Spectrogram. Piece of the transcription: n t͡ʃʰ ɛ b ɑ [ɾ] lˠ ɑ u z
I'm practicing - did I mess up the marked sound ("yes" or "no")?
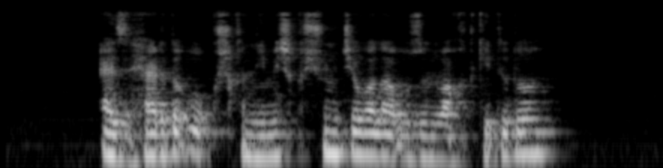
yes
